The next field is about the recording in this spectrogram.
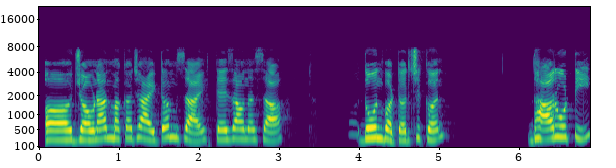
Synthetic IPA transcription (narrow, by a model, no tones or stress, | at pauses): d͡ʑəʋɽãnm̤akad͡ʑaajʈəmsd͡zajt̪ẽd͡zaʋwnəsa | d̪onbəʈəɾt͡ɕikən | d̪ʱaɾoʈiː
